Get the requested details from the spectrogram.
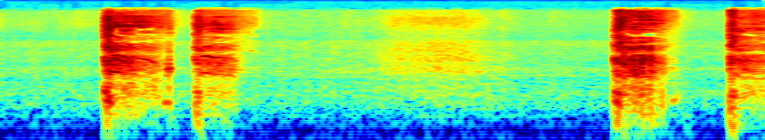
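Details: Night-time wet cough on waking, with spitting up: four loose, rattly cough bursts in two pairs, with a faint throat sound between; a wet, productive cough.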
